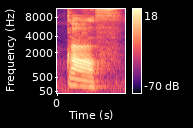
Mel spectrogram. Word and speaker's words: calf: Calf. L is silent.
